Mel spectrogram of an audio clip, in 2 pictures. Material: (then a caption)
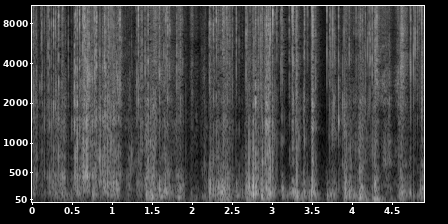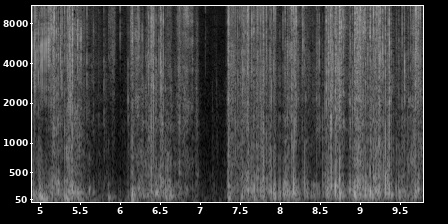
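Paper. A large, thin pink tissue paper sheet is held up beside the microphone while its edge is rubbed and crinkled between the fingertips. Dense, bright crinkling and rustling comes in continuous bursts, with brief dips and a near-silent pause around seven seconds before the crinkling resumes.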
